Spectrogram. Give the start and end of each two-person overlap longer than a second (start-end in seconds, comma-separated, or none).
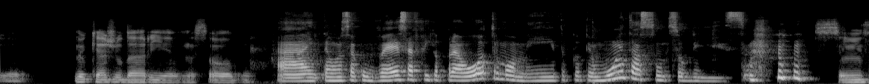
none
